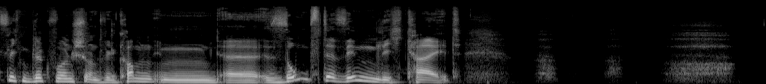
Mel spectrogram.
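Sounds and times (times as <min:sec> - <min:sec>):
speech: 0:00.0 - 0:05.0
deep heavy breathing into the microphone: 0:04.6 - 0:07.4.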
